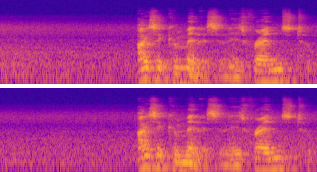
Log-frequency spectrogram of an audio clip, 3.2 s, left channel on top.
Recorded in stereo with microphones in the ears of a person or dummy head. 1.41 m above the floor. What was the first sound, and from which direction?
A man speaking, centre (ahead or behind).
